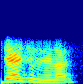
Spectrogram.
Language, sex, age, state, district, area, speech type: Sindhi, female, 18-30, Delhi, South Delhi, urban, conversation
